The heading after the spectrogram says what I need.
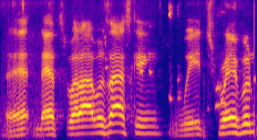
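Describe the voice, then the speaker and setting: A man's voice: on the high side, takes it slowly, highs cut off, a little hiss or hum. A man hosting a casual group chat on a live stream, teasing the others and laughing often.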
